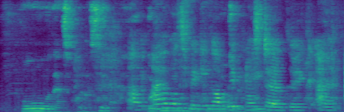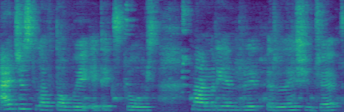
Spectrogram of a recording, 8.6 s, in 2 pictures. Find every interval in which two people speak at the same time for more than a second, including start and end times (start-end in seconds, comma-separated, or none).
1.9-3.4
